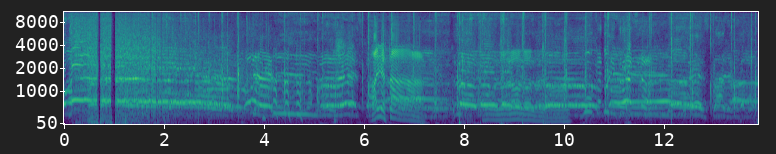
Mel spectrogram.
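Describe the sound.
A large crowd of football fans sings a loud, sustained chant in unison, the massed voices filling the whole stretch, with a brief spoken remark near the start.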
